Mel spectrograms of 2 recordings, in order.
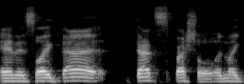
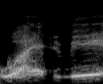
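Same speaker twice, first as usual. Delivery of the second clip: acted, very high, weepy, tearful astonishment; 6 dB quieter than usual. Retelling a fan's reply to being given a shirt: imitating someone crying. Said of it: "And just, like, crying".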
